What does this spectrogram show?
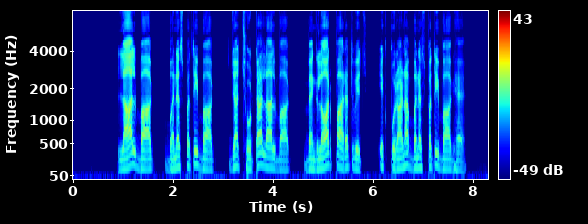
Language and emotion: Punjabi, neutral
